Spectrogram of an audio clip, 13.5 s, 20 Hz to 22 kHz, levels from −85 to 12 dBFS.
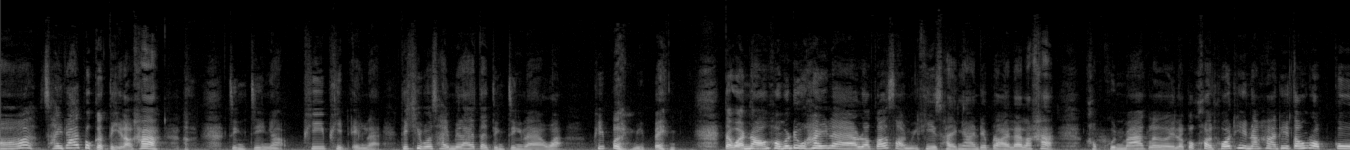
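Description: Nothing in this speech recording stood out as a technical problem on listening.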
